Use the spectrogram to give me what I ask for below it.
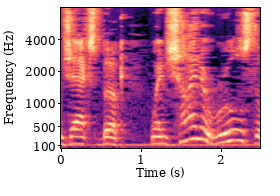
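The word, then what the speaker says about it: Jacques: It has been many years since I read it, but I recall Martin Jack's book, that's spelled Jacque, Martin Jack's book, When China Rules the World, to be an objective read.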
